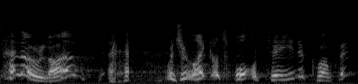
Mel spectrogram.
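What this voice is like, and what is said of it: Put-on British accent. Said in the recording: “talking in a British accent.”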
